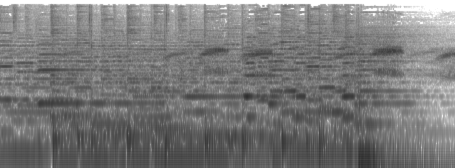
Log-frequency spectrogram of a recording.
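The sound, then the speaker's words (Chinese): Frogs croaking in a dense, continuous chorus of overlapping low, pulsing croaks, with higher chirping calls rising above them throughout. “我可不可以在你这儿听听青蛙叫，过过干瘾也好啊？”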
